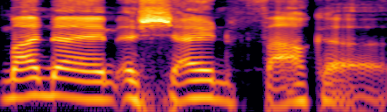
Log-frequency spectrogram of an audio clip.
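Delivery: put-on arrogant surfer-boy voice. Arguing about how Keanu talks, a friend imitates him as an arrogant surfer boy. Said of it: "you sound like a surfer boy from Cali who's very arrogant".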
